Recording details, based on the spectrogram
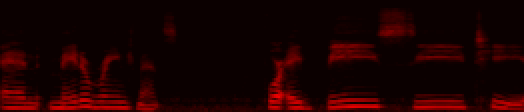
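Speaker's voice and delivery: very slow, soft, deliberate spelling-out, letter by letter. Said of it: "I had to say that slowly and carefully".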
